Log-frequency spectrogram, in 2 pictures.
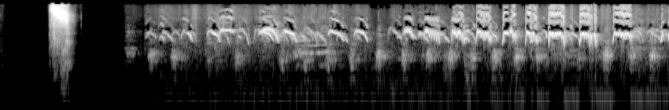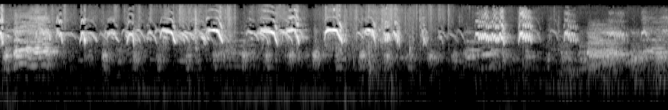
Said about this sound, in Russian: цыплята.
